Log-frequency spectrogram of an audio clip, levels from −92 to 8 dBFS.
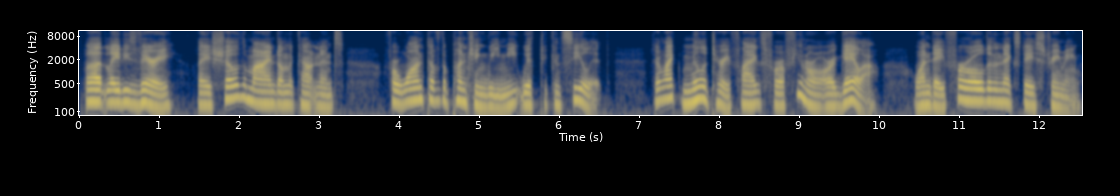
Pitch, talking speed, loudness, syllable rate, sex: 160 Hz, 180 wpm, -18 LUFS, 5.1 syllables/s, female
